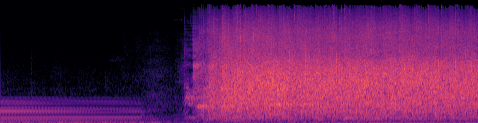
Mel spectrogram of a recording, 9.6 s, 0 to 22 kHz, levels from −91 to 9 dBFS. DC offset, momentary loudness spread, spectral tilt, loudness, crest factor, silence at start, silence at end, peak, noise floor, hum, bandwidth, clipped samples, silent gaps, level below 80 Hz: 0.1%; 5 LU; -0.5 dB/octave; -20 LUFS; 18 dB; 0 s; 0 s; -6 dBFS; -58 dBFS; none; 19 kHz; under 0.1%; none; -58 dBFS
